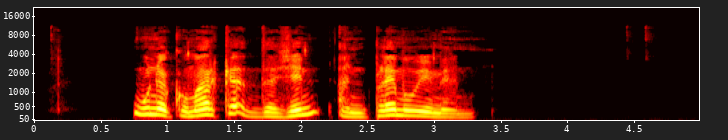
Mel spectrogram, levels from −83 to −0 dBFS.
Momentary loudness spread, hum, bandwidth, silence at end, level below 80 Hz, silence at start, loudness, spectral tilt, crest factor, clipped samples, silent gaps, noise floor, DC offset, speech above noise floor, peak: 10 LU; none; 11.5 kHz; 1.7 s; -64 dBFS; 0.75 s; -19 LUFS; -6 dB/octave; 20 dB; under 0.1%; none; -83 dBFS; under 0.1%; 66 dB; 0 dBFS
